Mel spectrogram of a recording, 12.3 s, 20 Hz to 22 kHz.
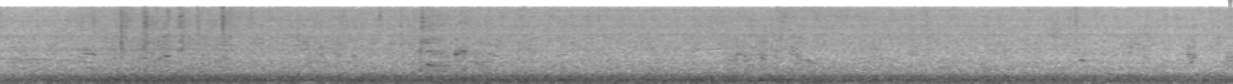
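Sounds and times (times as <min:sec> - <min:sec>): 
passenger airplane speeding down a New York runway for takeoff: 0:00.0 - 0:12.3.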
